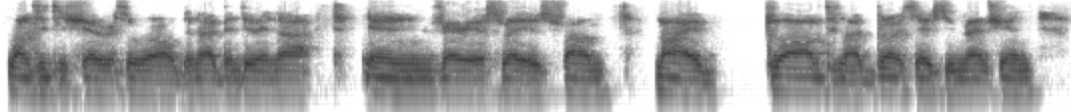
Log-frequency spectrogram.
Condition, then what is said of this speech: Spinal muscular atrophy. Like usually I talk to fitness experts and experts in the film editing industries and creative industries and today this guy I'm talking to is kind of kind of mumbly.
